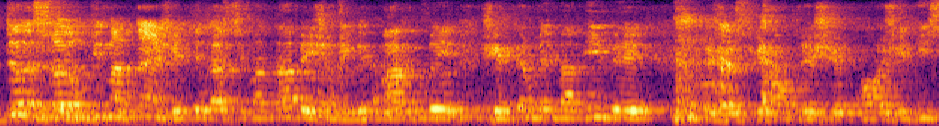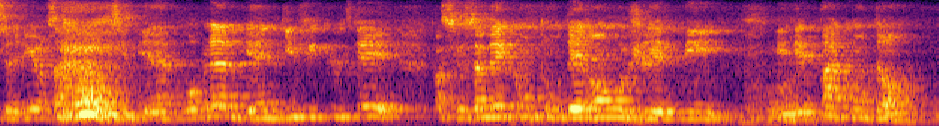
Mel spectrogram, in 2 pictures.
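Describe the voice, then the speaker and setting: Preacher with a cold in an echoey church. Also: male voice, high-pitched, a crowd in the background. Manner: earnest, exhorting, pausing between short phrases. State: has a cold, runny nose. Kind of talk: sermon. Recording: very echoey church, from far off, noisy.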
